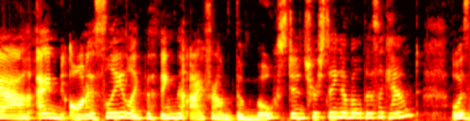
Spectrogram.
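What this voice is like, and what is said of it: Usual voice. Nothing is said of it.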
